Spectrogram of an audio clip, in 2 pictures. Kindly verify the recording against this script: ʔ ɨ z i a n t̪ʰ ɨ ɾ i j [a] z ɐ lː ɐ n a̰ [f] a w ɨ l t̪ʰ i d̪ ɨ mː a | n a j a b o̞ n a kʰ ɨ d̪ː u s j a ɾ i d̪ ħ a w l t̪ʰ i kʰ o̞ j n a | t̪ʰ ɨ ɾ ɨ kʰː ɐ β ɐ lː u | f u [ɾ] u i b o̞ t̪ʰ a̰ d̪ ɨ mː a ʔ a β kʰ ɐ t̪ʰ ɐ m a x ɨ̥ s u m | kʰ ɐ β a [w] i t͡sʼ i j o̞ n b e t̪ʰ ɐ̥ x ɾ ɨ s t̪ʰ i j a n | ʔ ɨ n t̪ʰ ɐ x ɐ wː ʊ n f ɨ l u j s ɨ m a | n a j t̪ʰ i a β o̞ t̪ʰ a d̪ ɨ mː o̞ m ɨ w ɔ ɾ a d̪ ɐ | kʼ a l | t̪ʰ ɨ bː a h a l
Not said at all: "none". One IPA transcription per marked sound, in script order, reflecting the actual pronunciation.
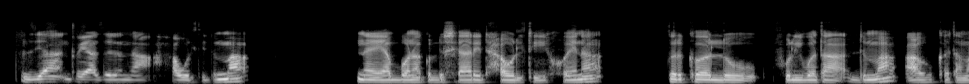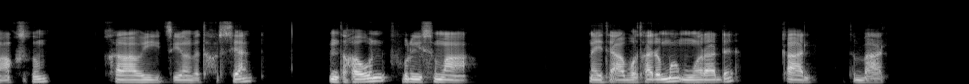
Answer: a, ħ, l, β

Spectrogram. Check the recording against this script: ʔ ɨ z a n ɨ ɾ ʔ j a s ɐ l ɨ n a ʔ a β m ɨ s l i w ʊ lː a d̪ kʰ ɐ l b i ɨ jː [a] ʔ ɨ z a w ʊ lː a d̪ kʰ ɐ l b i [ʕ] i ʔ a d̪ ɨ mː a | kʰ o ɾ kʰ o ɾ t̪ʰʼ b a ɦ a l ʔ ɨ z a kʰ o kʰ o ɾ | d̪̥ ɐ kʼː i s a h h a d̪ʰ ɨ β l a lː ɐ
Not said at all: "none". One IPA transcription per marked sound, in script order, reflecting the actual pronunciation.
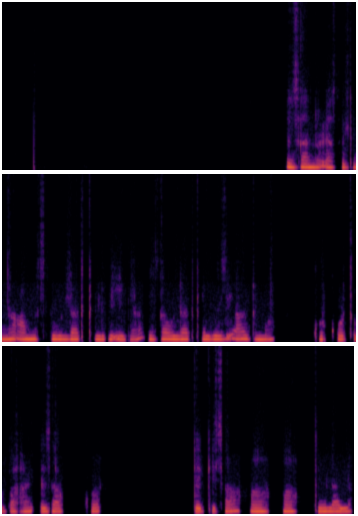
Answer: a, z

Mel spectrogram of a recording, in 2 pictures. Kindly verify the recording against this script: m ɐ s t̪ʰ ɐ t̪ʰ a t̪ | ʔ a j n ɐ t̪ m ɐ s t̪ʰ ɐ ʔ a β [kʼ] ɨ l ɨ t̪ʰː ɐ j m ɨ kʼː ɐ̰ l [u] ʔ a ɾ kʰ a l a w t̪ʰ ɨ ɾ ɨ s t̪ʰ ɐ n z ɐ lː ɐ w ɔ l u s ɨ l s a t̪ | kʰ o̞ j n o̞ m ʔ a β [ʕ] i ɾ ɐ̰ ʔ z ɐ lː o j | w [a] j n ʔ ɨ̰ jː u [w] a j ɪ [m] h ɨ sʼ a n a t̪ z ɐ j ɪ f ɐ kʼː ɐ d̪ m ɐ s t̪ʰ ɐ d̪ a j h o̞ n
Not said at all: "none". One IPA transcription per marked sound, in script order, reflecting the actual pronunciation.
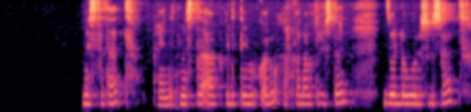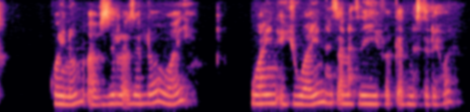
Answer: k, u, z, a, w, n

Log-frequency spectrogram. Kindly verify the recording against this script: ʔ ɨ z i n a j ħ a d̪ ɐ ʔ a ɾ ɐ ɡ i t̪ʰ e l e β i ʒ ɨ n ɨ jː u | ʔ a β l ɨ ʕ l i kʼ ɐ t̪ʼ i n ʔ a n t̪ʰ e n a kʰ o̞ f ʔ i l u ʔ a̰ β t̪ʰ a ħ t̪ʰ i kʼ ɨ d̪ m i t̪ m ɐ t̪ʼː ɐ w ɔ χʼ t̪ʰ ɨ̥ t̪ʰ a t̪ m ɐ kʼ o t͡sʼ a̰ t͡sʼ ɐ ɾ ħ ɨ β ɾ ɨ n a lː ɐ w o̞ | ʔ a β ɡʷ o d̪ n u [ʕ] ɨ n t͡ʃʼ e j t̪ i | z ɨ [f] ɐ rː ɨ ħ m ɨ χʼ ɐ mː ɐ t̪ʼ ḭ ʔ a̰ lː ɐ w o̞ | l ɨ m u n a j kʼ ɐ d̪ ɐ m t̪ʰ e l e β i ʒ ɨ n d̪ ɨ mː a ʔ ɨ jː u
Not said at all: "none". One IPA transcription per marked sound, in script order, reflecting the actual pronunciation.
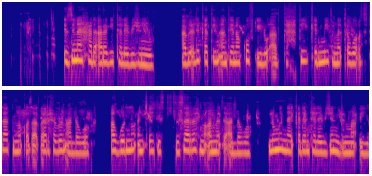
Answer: ʕ, s

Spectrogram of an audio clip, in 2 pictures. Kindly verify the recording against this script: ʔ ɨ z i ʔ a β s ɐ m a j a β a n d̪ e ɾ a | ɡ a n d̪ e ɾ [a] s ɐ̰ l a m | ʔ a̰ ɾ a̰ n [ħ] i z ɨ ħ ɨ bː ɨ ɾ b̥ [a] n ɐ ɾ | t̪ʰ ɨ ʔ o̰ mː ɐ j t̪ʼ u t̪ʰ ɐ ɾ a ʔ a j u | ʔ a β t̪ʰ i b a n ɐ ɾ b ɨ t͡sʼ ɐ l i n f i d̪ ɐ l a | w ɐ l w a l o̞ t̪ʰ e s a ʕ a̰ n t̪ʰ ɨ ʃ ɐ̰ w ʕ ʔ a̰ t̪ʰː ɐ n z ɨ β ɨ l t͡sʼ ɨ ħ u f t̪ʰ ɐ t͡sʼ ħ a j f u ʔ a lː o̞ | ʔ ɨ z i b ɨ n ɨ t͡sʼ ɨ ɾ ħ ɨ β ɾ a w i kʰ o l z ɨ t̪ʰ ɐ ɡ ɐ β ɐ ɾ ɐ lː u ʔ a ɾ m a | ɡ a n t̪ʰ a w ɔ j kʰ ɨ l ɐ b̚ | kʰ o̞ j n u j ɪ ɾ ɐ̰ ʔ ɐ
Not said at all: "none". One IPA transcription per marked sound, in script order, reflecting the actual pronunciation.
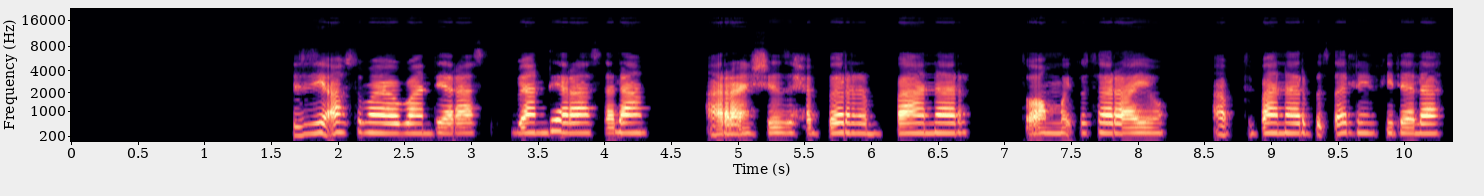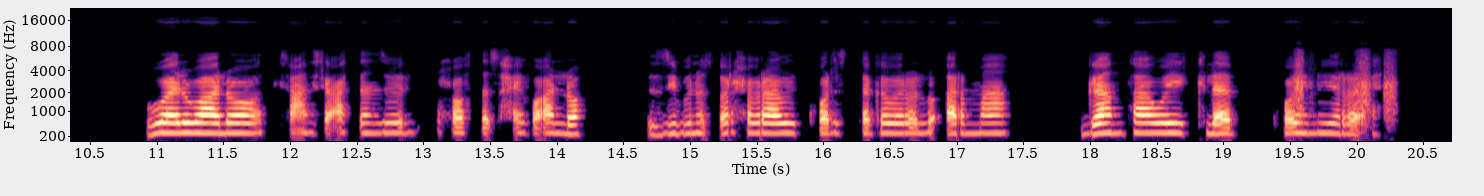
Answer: a, ʃ, a

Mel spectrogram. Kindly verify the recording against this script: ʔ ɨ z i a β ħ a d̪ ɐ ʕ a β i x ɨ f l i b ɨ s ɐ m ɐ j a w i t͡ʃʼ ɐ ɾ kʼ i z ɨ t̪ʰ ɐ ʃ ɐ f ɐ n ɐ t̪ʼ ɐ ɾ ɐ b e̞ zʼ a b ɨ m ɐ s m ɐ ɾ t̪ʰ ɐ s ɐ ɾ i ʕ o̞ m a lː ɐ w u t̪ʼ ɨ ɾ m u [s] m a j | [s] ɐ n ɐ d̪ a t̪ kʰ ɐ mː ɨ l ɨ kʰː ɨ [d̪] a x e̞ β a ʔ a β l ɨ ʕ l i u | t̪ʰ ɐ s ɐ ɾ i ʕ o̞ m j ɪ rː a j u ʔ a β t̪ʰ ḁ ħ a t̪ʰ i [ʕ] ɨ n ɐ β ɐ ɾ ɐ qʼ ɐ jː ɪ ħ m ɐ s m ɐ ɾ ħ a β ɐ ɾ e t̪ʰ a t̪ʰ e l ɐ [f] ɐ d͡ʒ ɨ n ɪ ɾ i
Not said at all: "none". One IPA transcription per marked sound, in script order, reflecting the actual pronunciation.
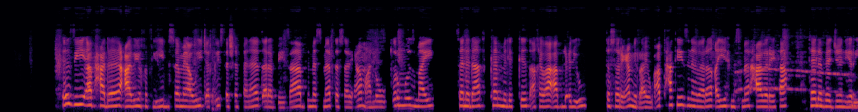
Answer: z, s, t̪, z, v

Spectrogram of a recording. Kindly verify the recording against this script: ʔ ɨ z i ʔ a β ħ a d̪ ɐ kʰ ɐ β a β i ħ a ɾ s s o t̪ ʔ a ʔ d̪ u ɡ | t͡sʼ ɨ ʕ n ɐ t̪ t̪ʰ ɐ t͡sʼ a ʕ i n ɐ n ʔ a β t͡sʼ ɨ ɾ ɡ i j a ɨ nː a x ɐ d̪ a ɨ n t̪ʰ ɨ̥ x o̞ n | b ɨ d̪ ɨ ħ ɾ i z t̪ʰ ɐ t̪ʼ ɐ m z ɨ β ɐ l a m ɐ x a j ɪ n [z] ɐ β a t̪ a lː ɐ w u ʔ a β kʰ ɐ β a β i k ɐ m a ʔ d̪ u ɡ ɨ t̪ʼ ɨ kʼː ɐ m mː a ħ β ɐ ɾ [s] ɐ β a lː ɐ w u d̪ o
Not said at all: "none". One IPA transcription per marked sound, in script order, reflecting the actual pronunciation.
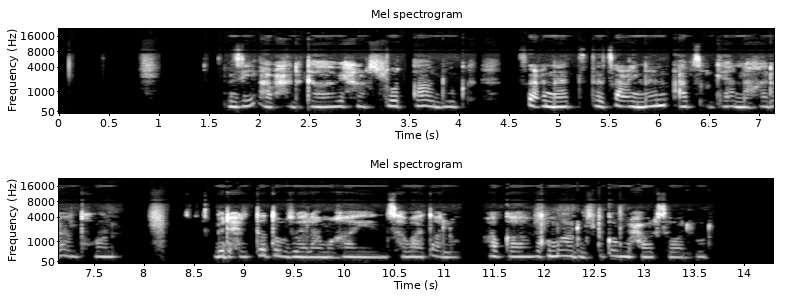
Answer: s, s

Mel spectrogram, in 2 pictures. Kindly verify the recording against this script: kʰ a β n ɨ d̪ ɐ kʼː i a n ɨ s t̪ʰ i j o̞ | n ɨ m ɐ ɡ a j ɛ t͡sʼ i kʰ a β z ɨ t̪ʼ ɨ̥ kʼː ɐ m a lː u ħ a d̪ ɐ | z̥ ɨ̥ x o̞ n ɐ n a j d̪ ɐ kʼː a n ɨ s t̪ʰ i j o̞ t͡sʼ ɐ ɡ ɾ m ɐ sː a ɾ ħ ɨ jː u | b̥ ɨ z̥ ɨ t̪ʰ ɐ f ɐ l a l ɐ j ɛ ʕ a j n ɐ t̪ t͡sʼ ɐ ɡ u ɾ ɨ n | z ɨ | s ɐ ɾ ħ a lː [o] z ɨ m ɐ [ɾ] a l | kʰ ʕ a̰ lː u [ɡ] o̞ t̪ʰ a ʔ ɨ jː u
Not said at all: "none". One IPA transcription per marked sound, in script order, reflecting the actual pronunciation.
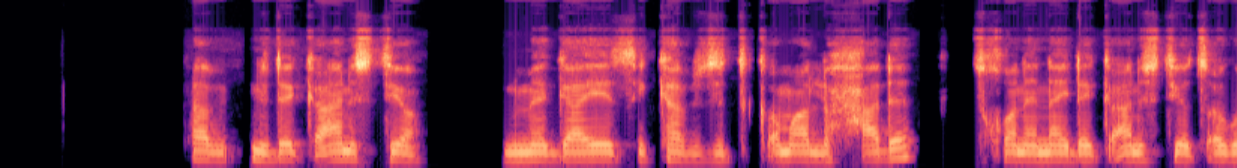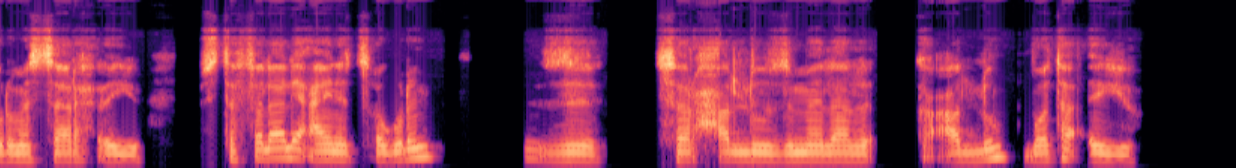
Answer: u, l, b

